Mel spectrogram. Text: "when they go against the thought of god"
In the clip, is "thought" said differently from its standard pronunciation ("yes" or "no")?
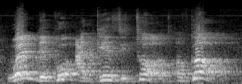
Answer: yes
